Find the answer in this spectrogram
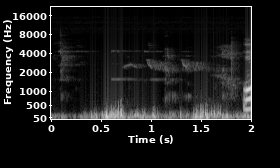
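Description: Faint bird calls, short chirps and gliding notes, over a low, uneven rumble.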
